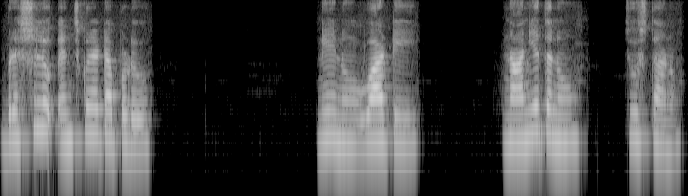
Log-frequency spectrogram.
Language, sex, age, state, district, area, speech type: Telugu, female, 18-30, Telangana, Kamareddy, urban, spontaneous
